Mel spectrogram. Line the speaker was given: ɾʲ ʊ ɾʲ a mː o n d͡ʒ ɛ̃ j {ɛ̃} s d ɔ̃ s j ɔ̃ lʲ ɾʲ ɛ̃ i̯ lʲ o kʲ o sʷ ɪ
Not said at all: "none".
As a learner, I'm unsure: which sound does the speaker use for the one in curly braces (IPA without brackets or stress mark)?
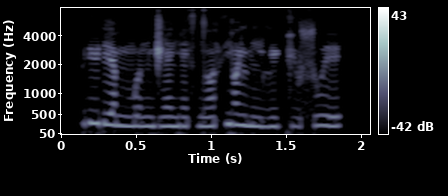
ẽ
